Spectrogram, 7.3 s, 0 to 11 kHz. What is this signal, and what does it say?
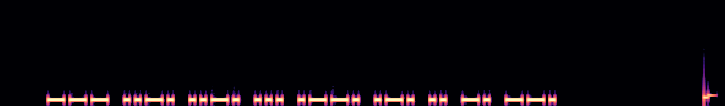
Morse code, heard as a keyed tone, about 22 wpm, 700 Hz. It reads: OFFSPRING
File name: 9 Letter Words - First 3 Letters Given - 22wpm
